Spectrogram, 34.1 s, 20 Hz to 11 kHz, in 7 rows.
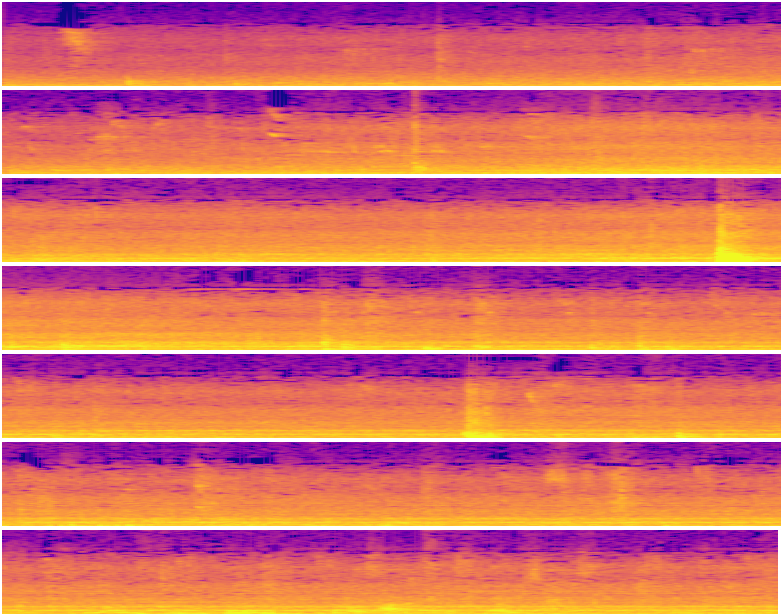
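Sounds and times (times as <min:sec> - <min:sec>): vehicle engine rumbling: 0:06.0 - 0:34.0.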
